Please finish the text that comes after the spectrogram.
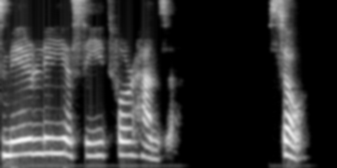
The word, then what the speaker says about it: همزة: Hamzah. Hamzah. To pronounce it, try saying Adam, Adam. And pay attention to the catch in your throat as you pronounce the first letter.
